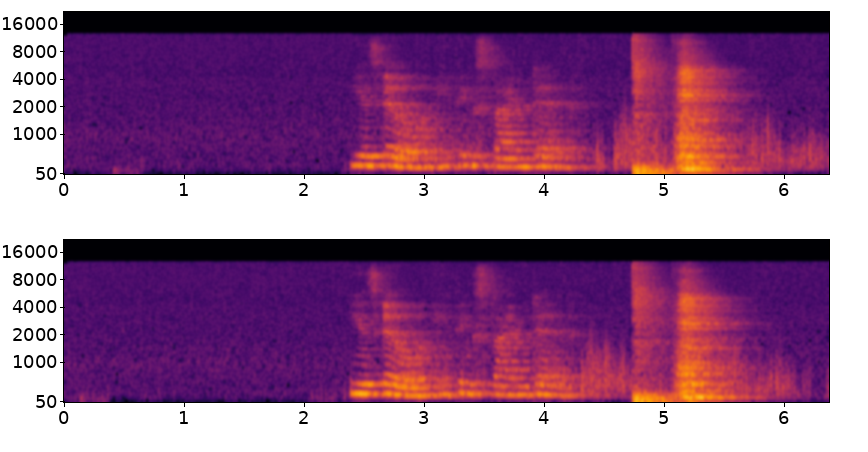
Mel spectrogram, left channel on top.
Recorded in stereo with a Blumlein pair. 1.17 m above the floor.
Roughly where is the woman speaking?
Ahead right.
